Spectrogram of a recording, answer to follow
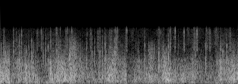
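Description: Quick, uneven footsteps swishing through grass, with rustling, handling noise and wind rumble on the hand-held camera's microphone as it swings.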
